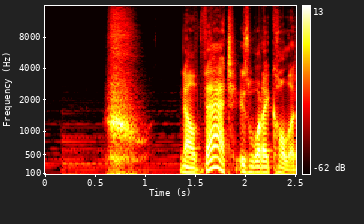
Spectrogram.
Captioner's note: whew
